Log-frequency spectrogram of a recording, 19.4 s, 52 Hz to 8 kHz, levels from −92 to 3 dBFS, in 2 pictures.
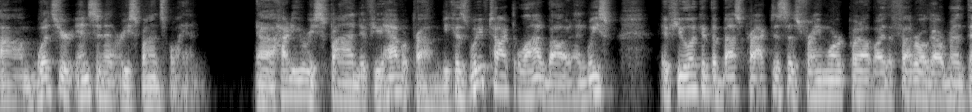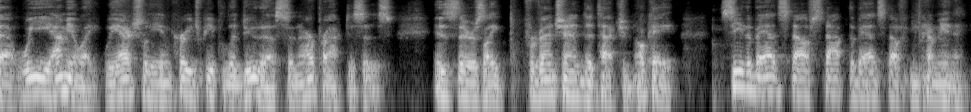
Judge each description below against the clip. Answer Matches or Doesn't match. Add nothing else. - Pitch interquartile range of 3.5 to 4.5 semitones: Matches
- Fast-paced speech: Matches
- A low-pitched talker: Matches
